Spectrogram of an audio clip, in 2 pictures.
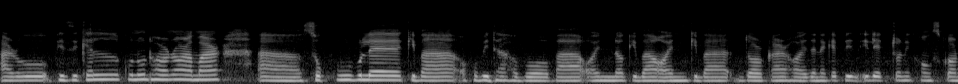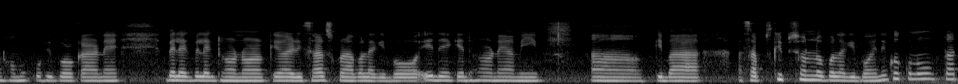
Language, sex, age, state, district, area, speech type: Assamese, female, 30-45, Assam, Jorhat, urban, spontaneous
